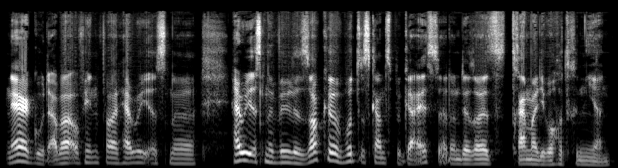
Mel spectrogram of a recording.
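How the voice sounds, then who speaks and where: Man, co-host, casual book chat, middle pitch, relaxed retelling, dry recording. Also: dry recording. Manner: relaxed, retells scenes in quick asides.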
